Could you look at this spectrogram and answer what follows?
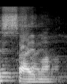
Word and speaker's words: Saima: کی ویڈیو کو شروع کرتے ہیں۔ نام ہے سائمہ۔ سائمہ نام کی انگلش اسپیلنگ ہوتی ہے SAIMA۔ سائمہ نام کا جنس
